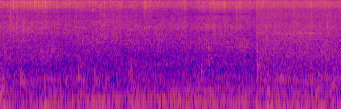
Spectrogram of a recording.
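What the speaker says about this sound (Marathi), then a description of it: "आता एक साईडने छान असं भाजून घेऊया" Steady frying sizzle of a spinach thalipeeth flatbread on a hot griddle, close and constant, with a few faint clinks and no talking.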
